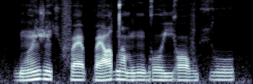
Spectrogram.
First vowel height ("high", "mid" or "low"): mid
